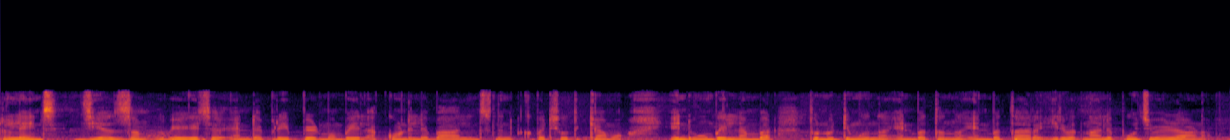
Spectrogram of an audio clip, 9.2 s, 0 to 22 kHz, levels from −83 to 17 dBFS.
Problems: none marked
